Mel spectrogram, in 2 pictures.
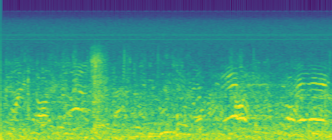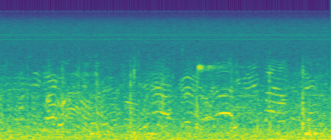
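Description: Players shout and call out across an open field, heard from a distance.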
